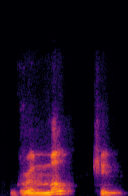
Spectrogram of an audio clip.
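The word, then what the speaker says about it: Graymalkin: i come grimochi gremolkin gramolkin where we have three syllables the first and the third are soft and the middle one is stressed this is an amphigraph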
